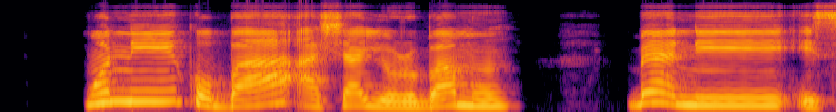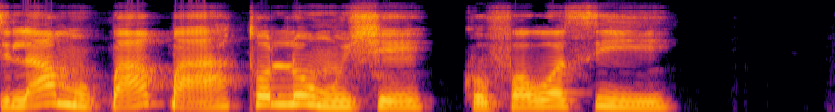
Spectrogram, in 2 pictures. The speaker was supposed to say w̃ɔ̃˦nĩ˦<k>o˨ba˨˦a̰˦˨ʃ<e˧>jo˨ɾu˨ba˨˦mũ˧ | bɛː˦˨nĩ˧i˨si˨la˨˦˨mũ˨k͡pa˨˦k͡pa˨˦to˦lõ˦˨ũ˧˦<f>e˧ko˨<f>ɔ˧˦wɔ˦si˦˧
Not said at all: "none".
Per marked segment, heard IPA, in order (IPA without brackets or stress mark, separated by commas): k, a˧, ʃ, f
